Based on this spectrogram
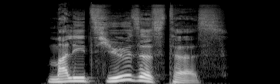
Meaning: strong/mixed nominative/accusative neuter singular superlative degree of maliziös
- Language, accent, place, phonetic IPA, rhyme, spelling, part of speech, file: German, Germany, Berlin, [ˌmaliˈt͡si̯øːzəstəs], -øːzəstəs, maliziösestes, adjective, De-maliziösestes.ogg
